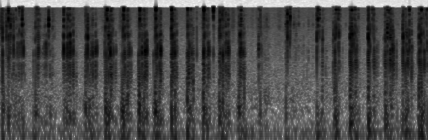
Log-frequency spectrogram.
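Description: Long acrylic nails scratch fast and hard across the scale-textured face of a solid purple soap bar. The result is a rapid run of dry, crackly scraping strokes, about two per second in an uneven rhythm. Each stroke is a short, bright burst of rasping texture that stops almost at once.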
